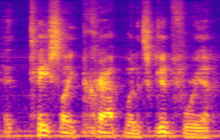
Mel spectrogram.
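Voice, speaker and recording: A man chatting informally as an amateur radio operator, halting and reflective as he talks. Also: lowish voice, fairly bright tone. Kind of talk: casual radio chat. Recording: faint hum and background noise.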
